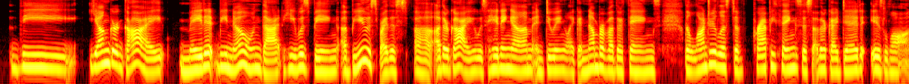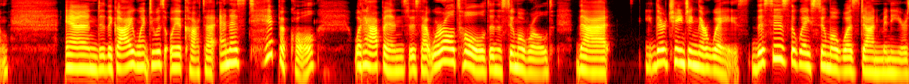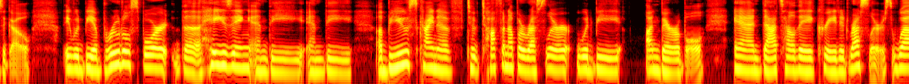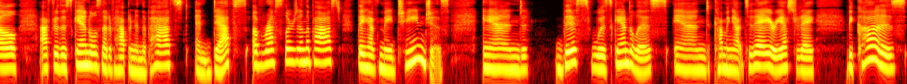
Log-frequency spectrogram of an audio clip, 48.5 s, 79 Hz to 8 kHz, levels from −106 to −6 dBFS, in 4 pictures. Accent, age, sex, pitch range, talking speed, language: American, 30-49, female, 165-210 Hz, 170 wpm, English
